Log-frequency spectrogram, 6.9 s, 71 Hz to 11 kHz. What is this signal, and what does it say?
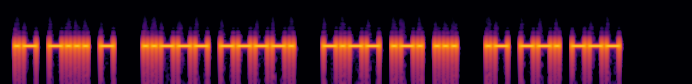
Morse code, heard as a keyed tone, about 28 wpm, 700 Hz. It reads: ABT 29 YRS AGO
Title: Practice QSO - Exchange 3 - More Info - 28wpm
